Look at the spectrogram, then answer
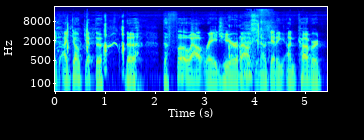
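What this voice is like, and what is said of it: Usual voice. Nothing is said of it.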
